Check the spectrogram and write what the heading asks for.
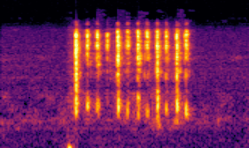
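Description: Computer keyboard's Enter key pressed about six times in quick succession: a rapid run of sharp key clicks lasting about a second, starting about half a second in with a dull thump.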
